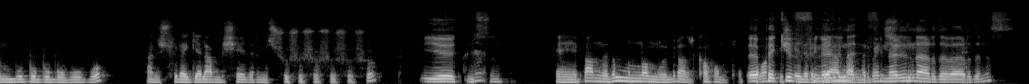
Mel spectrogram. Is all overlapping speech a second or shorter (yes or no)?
no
